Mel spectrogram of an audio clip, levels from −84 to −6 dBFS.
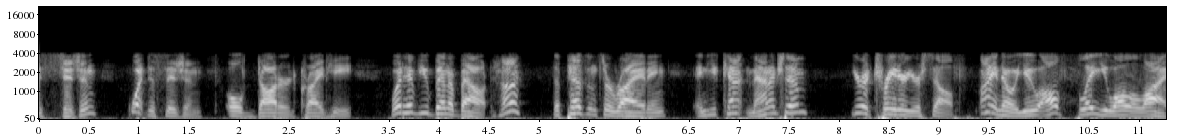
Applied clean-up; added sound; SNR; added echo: none; none; none; none.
